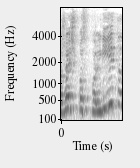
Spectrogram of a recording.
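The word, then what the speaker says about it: Rzeczpospolita: Там, де Rz читається ж. То, що я вже казала. Жеч посполіта, наприклад, жекаріка.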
